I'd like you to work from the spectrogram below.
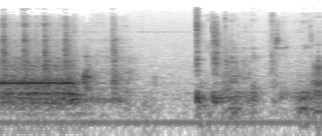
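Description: A sewing machine runs in two short bursts of a few stitches each, with a quick mechanical chatter, a quiet pause between the bursts and a faint steady hum underneath.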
